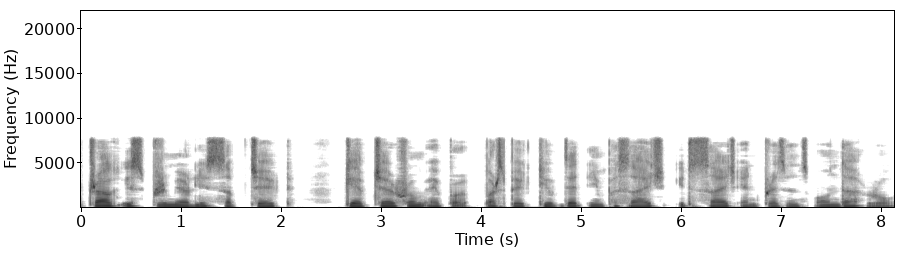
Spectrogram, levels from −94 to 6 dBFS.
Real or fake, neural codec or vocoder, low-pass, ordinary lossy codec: real; none; none; none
